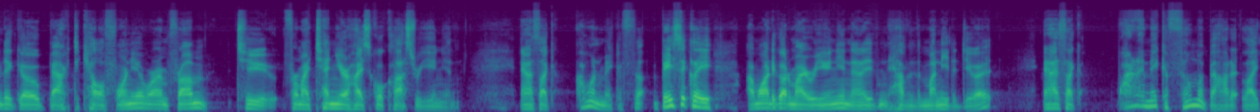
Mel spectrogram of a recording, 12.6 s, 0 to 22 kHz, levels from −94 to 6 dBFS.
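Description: No technical faults can be heard in this recording.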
